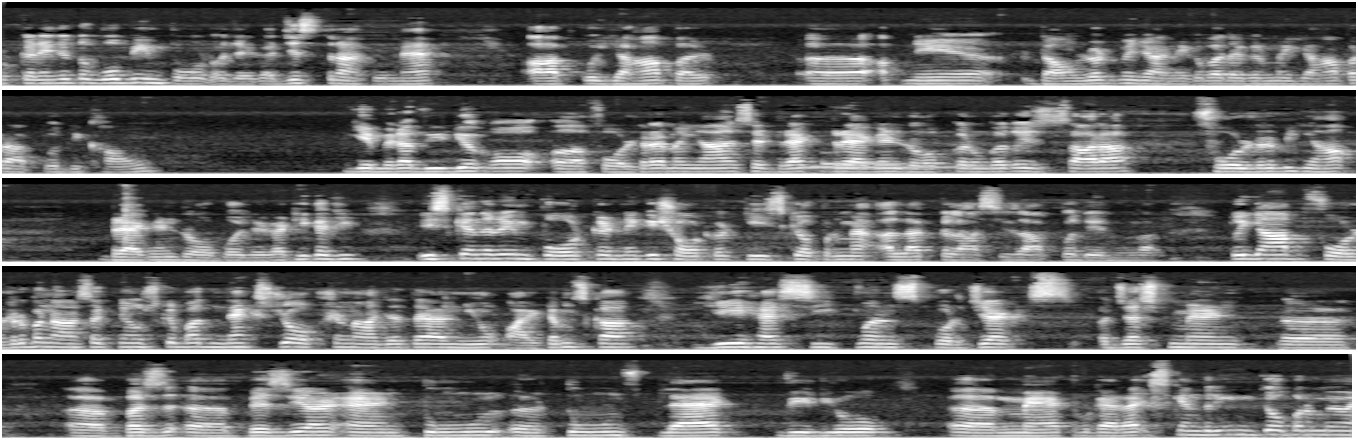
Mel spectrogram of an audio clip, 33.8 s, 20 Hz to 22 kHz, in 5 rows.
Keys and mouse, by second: 1.6-10.4 drag, 13.4 click, 14.1 Delete, 14.9 click, 19.1 click, 19.7 Delete, 22.5 click.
